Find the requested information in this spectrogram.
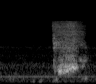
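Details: Speaker's own mechanical ventilator heard while he talks on a podcast: a brief airy hiss with a faint tonal whistle rises from a low steady hum and fades within a second, one ventilator breath cycle.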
